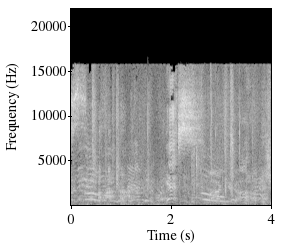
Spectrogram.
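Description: Many voices talking and calling out at once, overlapping excited chatter from spectators and players with no single clear speaker.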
